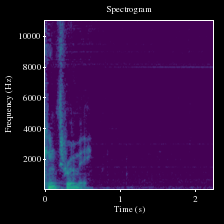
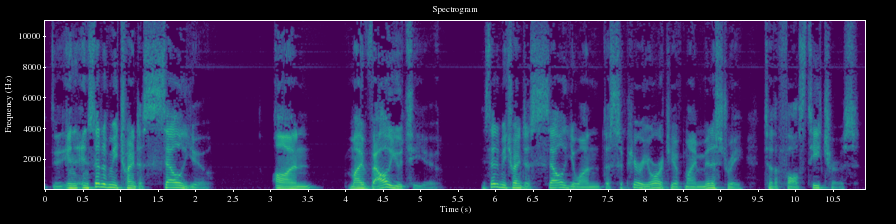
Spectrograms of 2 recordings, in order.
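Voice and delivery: ordinary talk, nothing marked

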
